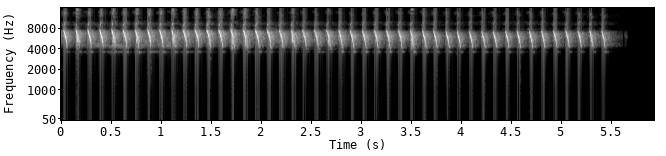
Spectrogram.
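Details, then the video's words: After its release, a nuthatch delivers one steady, high-pitched trill lasting about five and a half seconds: regular, rapid ticking notes, roughly three per second, ending abruptly, with a quiet background. "Rilis burung rambatan"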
